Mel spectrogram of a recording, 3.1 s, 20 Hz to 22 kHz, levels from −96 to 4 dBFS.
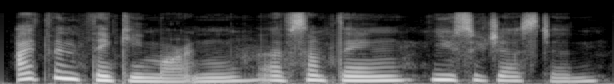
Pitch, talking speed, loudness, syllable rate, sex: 200 Hz, 155 wpm, -17 LUFS, 5.3 syllables/s, female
